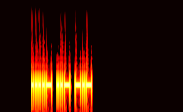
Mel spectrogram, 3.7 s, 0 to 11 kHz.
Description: Morse code, heard as a keyed tone, about 31 wpm, 700 Hz. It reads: 4UK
